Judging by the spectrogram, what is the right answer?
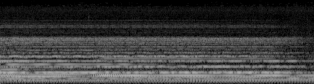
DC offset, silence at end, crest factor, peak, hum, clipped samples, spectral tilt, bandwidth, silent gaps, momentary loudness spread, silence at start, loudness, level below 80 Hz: under 0.1%; 0 s; 12 dB; -12 dBFS; none; under 0.1%; -4 dB/octave; over 20 kHz; none; 2 LU; 0 s; -25 LUFS; -64 dBFS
